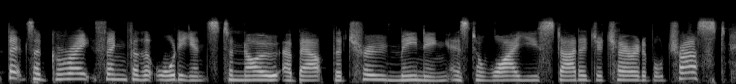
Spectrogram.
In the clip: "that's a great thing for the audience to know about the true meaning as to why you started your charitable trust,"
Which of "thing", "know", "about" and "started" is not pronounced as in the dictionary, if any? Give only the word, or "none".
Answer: none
